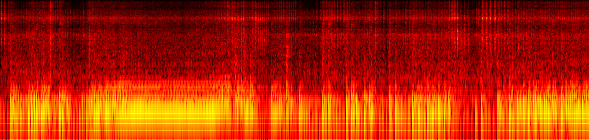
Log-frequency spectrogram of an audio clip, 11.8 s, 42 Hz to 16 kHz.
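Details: Bored-up Yamaha Jupiter Z with new valves and piston and a newly fitted PE 26 (PWK) carb, still on unset, out-of-box tuning: revs climb then sag and stumble (brebet) as if fuel-starved; the carb is suspected lean.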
